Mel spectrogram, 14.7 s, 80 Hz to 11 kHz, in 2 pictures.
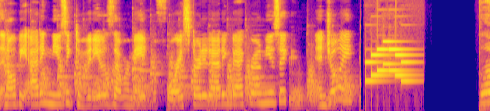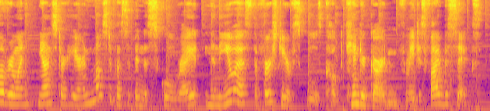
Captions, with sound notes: and I’ll be adding music to videos that were made before I started adding background music. Enjoy! *Yume Nikki instructions sound* Hello everyone! Nyanstar here and most of us have been to school right? And in the US the first year of school is called kindergarten, from ages 5 to 6.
